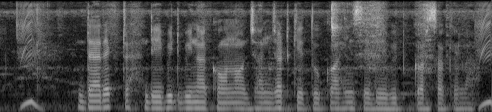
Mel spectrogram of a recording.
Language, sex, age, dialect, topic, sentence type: Bhojpuri, male, 51-55, Northern, banking, statement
